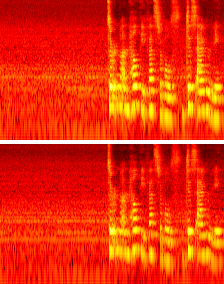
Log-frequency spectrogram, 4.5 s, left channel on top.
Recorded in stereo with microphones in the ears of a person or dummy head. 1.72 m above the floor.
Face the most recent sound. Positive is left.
turn(degrees=10)  # may be behind; listen again after turning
